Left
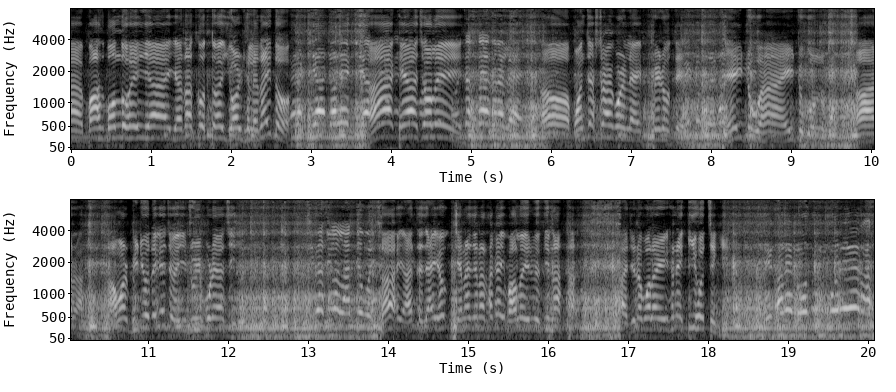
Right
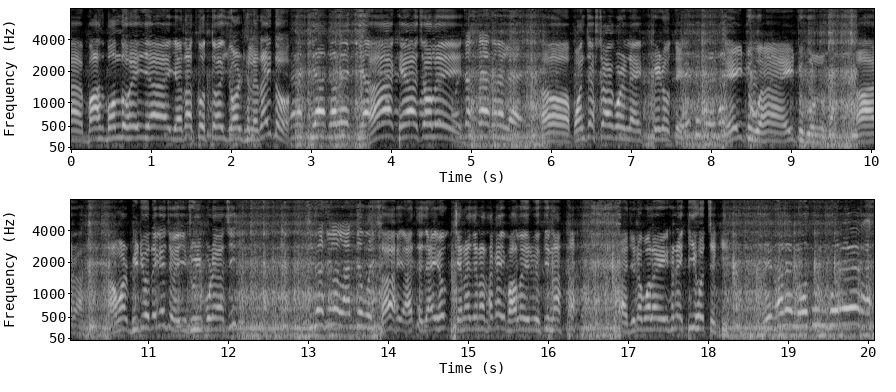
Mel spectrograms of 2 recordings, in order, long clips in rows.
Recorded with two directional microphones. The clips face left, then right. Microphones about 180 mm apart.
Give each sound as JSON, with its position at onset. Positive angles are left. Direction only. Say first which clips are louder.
{"t": 0.3, "sound": "speech", "louder": "right 1 dB", "side_deg": -10}
{"t": 3.7, "sound": "speech", "louder": "even", "side_deg": -10}
{"t": 4.9, "sound": "speech", "louder": "left 1 dB", "side_deg": 5}
{"t": 5.9, "sound": "speech", "louder": "right 5 dB", "side_deg": -15}
{"t": 10.9, "sound": "speech", "louder": "right 2 dB", "side_deg": -15}
{"t": 12.1, "sound": "train", "louder": "left 4 dB", "side_deg": 40}
{"t": 13.3, "sound": "speech", "louder": "even", "side_deg": 5}
{"t": 14.5, "sound": "speech", "louder": "right 1 dB", "side_deg": -20}
{"t": 16.6, "sound": "vehicle", "louder": "left 3 dB", "side_deg": 30}
{"t": 16.9, "sound": "speech", "louder": "right 2 dB", "side_deg": -15}
{"t": 18.3, "sound": "speech", "louder": "left 3 dB", "side_deg": 40}
{"t": 19.7, "sound": "speech", "louder": "left 1 dB", "side_deg": 0}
